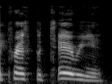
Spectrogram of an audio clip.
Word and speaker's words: Presbyterian: I had trouble pronouncing this word, so let's see how Google says it. I say Presbyterian.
